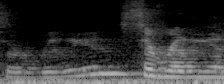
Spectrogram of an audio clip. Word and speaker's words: Cerulean: gonna Swatch the light how did you pronounce that it's not it's Cerulean it's really in blue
